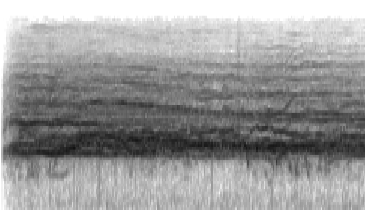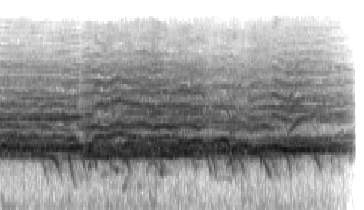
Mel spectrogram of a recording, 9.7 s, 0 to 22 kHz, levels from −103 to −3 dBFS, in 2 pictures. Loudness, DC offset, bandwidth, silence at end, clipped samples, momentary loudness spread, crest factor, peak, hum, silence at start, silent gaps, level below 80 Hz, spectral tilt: -16 LUFS; under 0.1%; 11 kHz; 0.2 s; under 0.1%; 4 LU; 12 dB; -4 dBFS; none; 0.05 s; none; -74 dBFS; 4 dB/octave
